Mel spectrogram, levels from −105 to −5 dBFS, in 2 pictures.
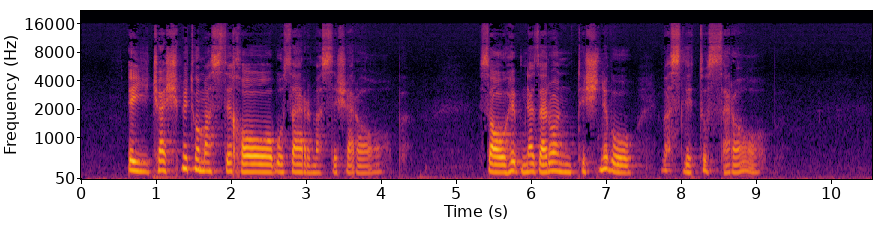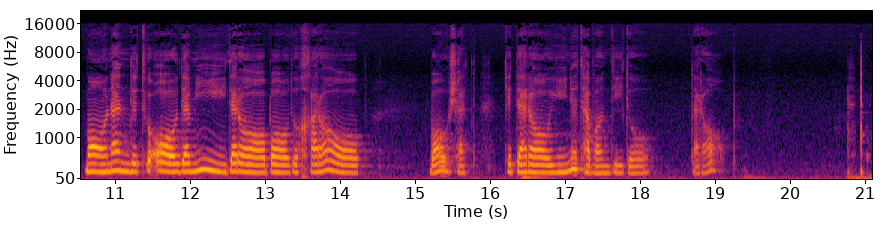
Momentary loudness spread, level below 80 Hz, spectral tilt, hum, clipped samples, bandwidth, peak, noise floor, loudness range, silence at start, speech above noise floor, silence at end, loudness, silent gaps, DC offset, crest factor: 15 LU; -58 dBFS; -5.5 dB/octave; none; under 0.1%; 16 kHz; -10 dBFS; -61 dBFS; 9 LU; 0.65 s; 34 dB; 0 s; -28 LUFS; none; under 0.1%; 20 dB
